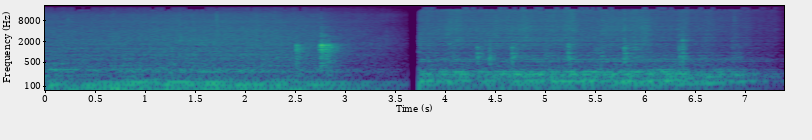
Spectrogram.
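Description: Chicken fried rice with chopped cabbage and capsicum is stir-fried in a hot pan: a steady close sizzle with a brief break, then spatula scrapes and tosses over continued frying.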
